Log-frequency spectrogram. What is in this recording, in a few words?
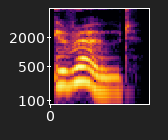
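"erode", British English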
